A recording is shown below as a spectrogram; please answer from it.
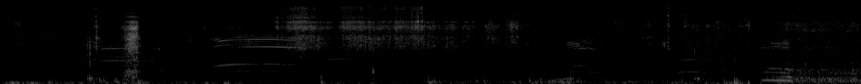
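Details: Goats being taken out to graze as part of Dhangar herding life, giving several short harmonic bleats, some wavering, spread through the stretch, with a man talking nearby and a sharp knock near the end.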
